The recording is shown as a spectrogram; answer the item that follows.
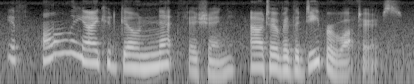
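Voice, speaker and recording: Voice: mid-range voice, huge pitch swings, normal speed, slight background noise, voice pushed up. A performer voicing an eager, stubborn young winged girl with a pleading, youthful manner in an audio drama.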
